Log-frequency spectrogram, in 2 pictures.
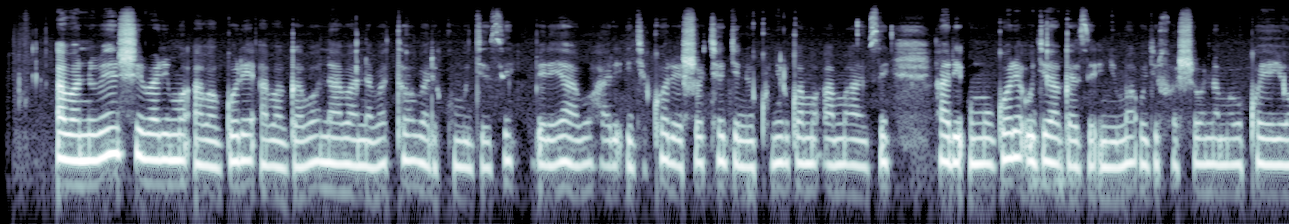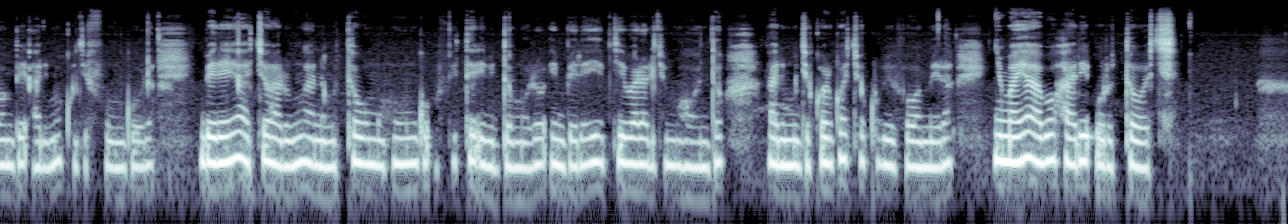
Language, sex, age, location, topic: Kinyarwanda, female, 25-35, Kigali, health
